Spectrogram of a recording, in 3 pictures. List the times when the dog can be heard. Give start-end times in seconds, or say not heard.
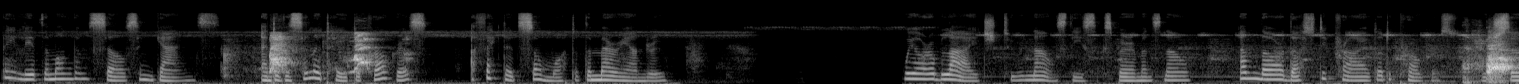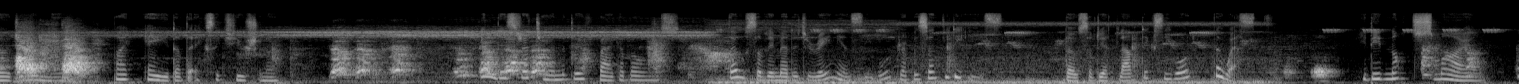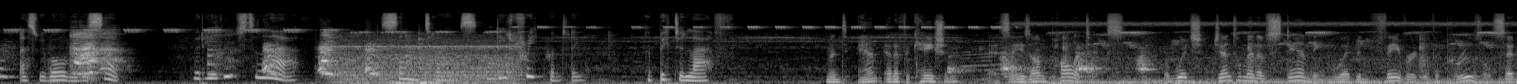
2.2-4.1, 14.6-16.2, 18.4-20.7, 33.0-34.2, 39.9-41.9.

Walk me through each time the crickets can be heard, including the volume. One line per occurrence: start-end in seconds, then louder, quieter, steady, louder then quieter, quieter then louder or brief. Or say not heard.
0.0-45.5 louder then quieter.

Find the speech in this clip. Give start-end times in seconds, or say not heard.
0.0-6.8, 9.1-18.1, 19.9-27.9, 28.8-37.8, 38.6-45.5.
